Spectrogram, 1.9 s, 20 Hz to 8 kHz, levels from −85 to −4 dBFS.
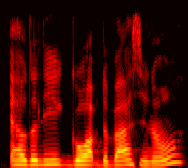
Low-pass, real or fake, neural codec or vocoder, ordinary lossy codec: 7.2 kHz; real; none; none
